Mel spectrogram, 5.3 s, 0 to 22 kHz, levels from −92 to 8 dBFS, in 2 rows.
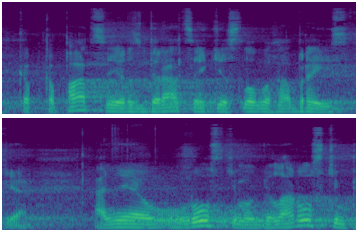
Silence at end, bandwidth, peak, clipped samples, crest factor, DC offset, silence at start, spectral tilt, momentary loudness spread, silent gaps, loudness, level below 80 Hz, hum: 0 s; 16.5 kHz; -12 dBFS; under 0.1%; 16 dB; under 0.1%; 0 s; -6 dB/octave; 11 LU; none; -29 LUFS; -68 dBFS; none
